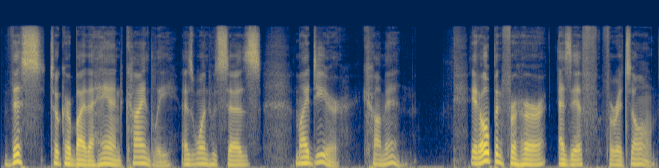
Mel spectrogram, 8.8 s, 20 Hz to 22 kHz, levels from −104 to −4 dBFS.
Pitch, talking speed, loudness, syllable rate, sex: 115 Hz, 165 wpm, -20 LUFS, 3.9 syllables/s, male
